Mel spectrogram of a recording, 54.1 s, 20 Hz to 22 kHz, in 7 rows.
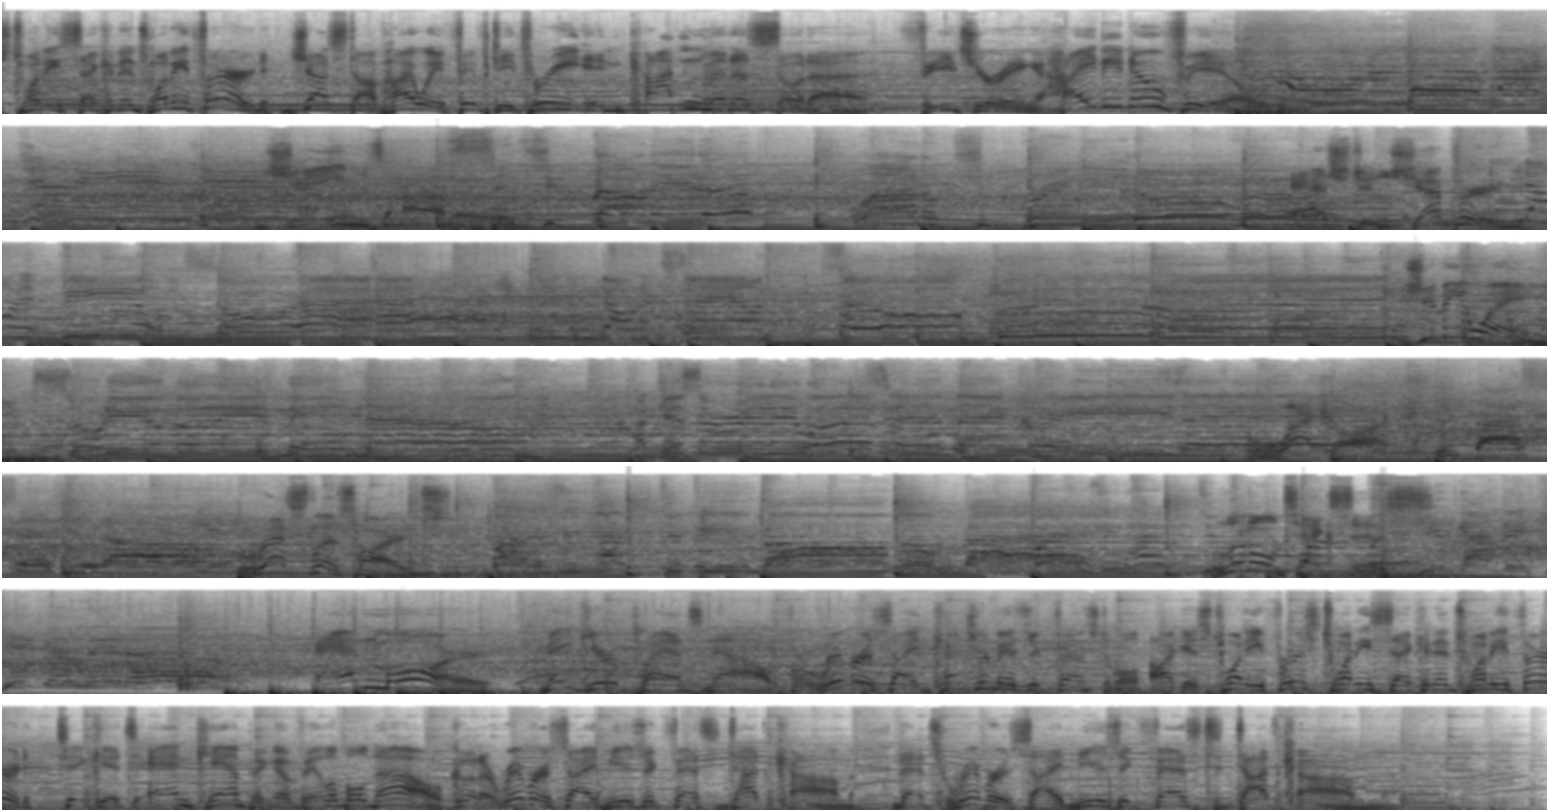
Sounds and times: Soundtrack music: 0.0 - 54.0
New-age music: 0.1 - 45.2
Rhythm and blues: 5.8 - 54.0.

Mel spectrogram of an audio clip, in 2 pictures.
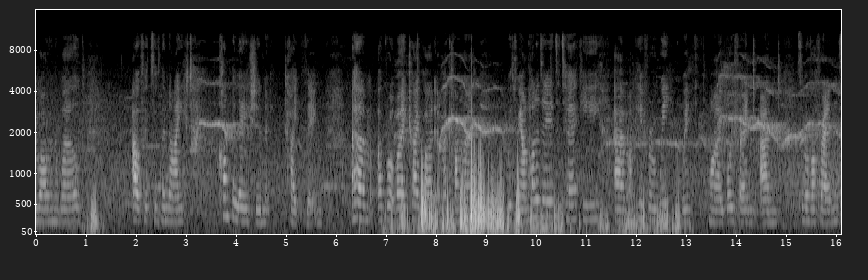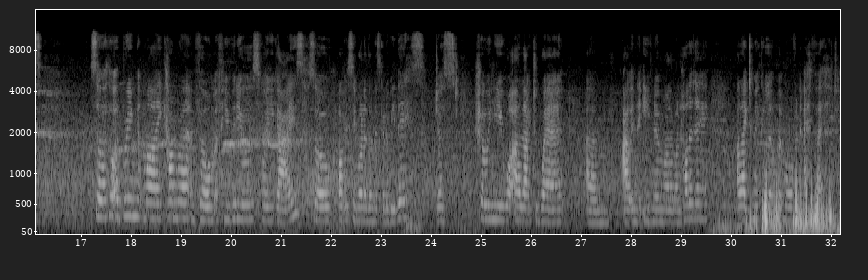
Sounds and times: Speech: 0.0 - 1.0, 2.0 - 5.7, 6.3 - 16.2, 17.2 - 32.1.

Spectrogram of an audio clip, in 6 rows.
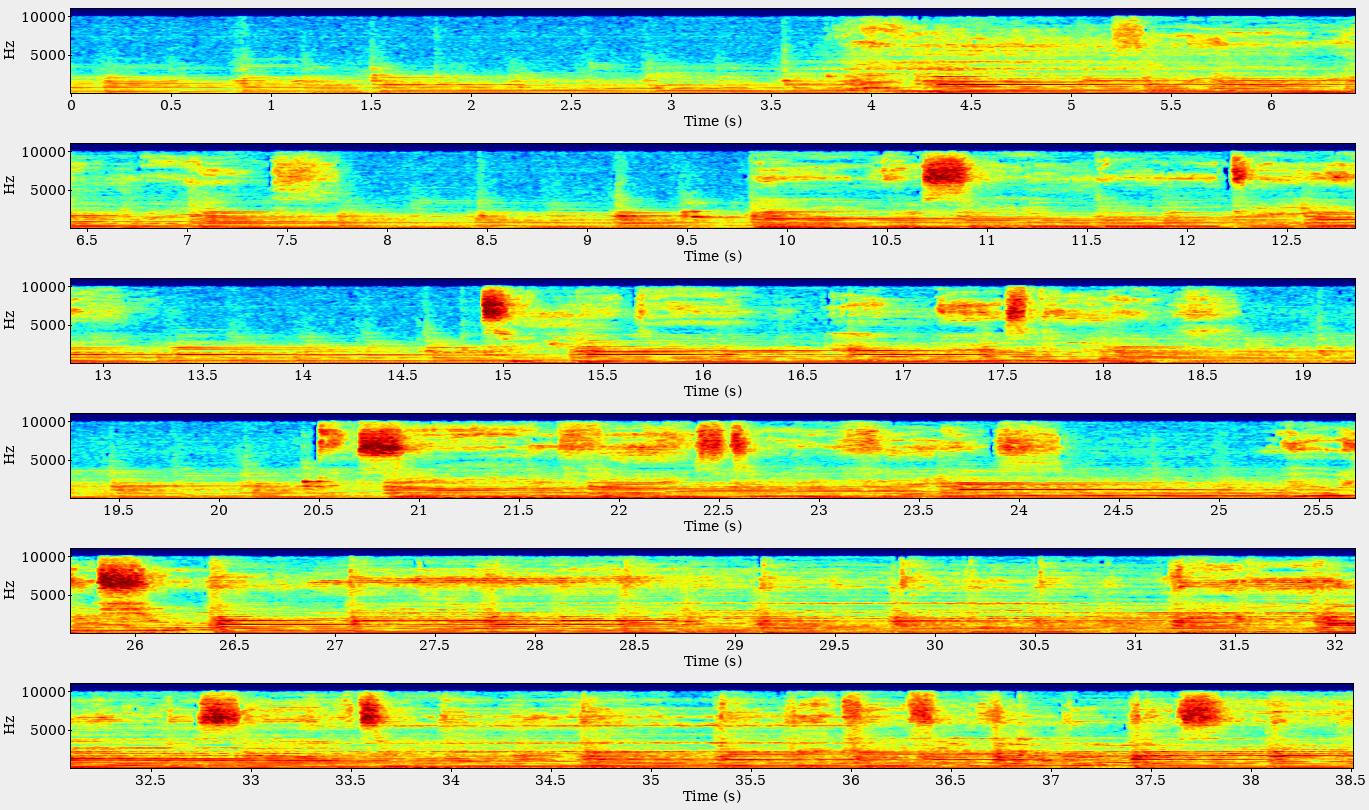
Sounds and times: Acoustic guitar: 0.0 - 38.5
Electric guitar: 0.0 - 38.5
Strum: 0.0 - 38.5.

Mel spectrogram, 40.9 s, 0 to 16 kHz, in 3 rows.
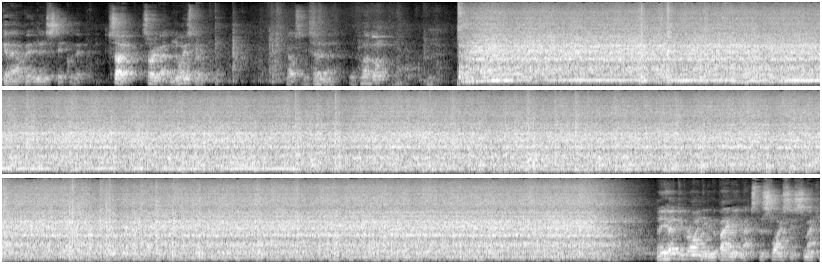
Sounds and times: Blender: 7.6 - 38.2.

